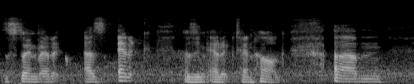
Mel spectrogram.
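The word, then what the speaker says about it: Erech: By the way, the melon heads and I pronounced the stone of Eric as Eric, as in Eric tenhog.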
